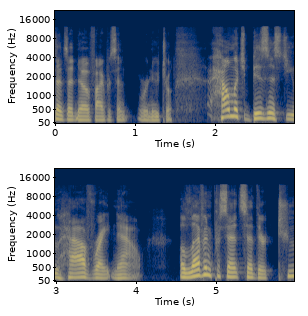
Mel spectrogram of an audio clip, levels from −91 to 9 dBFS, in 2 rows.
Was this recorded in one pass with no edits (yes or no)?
no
